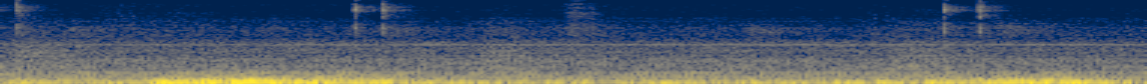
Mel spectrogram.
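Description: A computer mouse double-clicks a zip file to extract it: two quick, sharp, close double clicks, one near the start and one near the end, over a quiet background hum.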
